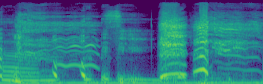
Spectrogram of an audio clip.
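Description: A man in a film scene, a bus driver, gives strained, wheezy gasps and whimpering breaths. Several short voiced bursts shift in pitch, and the last two are louder and breathier.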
